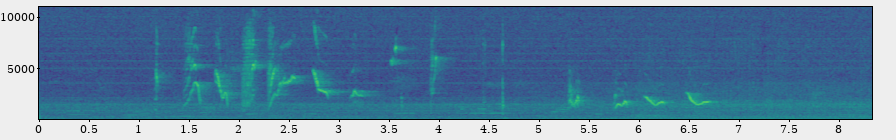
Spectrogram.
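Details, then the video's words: Greater green leafbird singing to prompt other leafbirds to answer: sharp high chips and downslurred whistles early on, then a few separate looping whistled notes near the end, over constant low background noise. "Burung cucak ijo ini suaranya ampuh untuk memancing cucak ijo lain agar ikut bunyi"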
